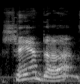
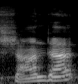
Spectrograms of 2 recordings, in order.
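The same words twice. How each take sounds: First: The first vowel matches the vowel in panda. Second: The first vowel differs from the vowel in panda. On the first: The speaker calls it right. "Shanda like panda" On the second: The speaker calls it wrong. "See, I mispronounce sometimes"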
